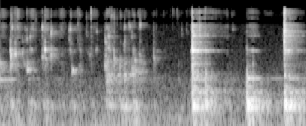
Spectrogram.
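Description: A paintbrush being rinsed off-camera in a glass jar of water: small splashes and drips, then three sharper clinks of the brush against the glass in the second half.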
